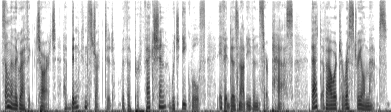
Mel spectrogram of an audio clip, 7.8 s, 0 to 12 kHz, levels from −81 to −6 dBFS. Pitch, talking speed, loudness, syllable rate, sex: 115 Hz, 160 wpm, -24 LUFS, 5.1 syllables/s, male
